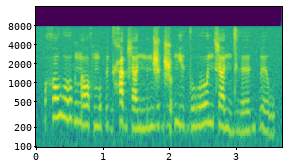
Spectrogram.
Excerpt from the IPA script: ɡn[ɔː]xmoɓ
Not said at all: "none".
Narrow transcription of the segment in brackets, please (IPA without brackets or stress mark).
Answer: ɔː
